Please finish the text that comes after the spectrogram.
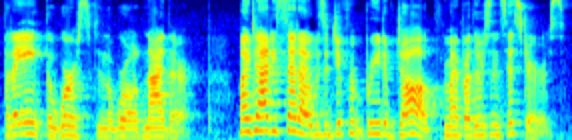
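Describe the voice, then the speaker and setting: A calm, brooding convict on the run as a woman reader acts him out for a short story. He talks in folksy rural phrases, slowly turning things over, with a bright, clear-cut edge to the voice. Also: mid-range voice, lightly acted. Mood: measured musing. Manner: folksy rural speech, musing and deliberate.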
